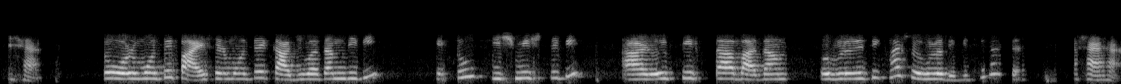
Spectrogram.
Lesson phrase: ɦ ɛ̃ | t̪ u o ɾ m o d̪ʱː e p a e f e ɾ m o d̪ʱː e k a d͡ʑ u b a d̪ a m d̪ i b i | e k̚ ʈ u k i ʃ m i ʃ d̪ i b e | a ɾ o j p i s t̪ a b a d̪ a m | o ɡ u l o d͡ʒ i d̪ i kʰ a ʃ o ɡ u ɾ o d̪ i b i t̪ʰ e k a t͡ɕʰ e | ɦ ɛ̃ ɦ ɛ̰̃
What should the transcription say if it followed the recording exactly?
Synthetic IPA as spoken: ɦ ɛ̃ | t̪ o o ɾ m o d̪ʱː e p a e ʃ e ɾ m o d̪ʱː e k a d͡ʑ u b a d̪ a m d̪ i b i | e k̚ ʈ u k i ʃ m i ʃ d̪ i b i | a ɾ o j p i s t̪ a b a d̪ a m | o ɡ u l o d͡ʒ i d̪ i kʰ a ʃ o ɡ u l o d̪ i b i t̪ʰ i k a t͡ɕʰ e | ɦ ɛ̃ ɦ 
